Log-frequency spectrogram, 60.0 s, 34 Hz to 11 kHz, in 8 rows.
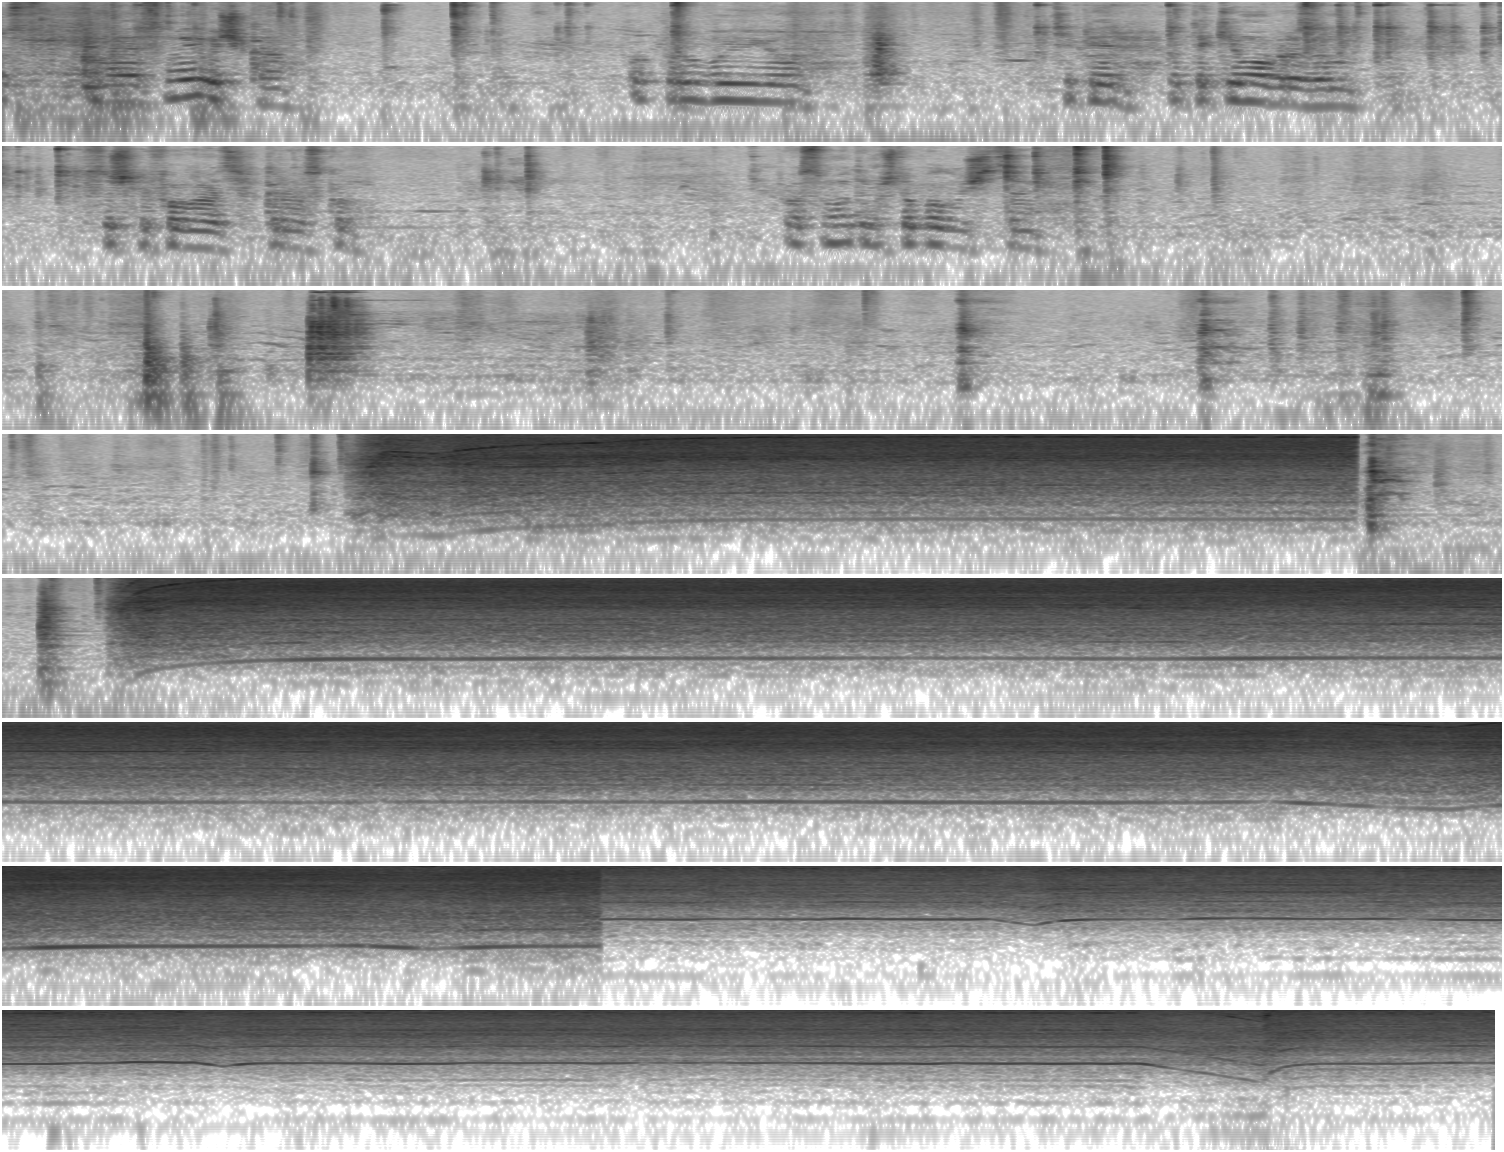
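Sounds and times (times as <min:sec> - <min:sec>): electric drill wire brush scrubbing: 0:24.2 - 0:29.3, 0:30.5 - 0:59.9.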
